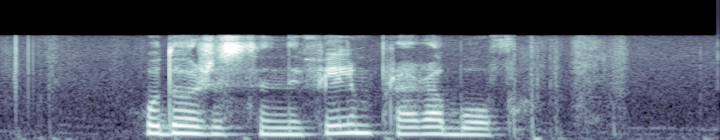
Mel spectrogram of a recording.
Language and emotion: Russian, neutral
